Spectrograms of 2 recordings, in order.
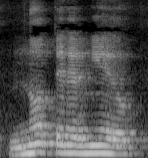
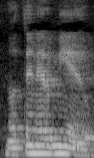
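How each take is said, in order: First: Slow, weighted stress on "no"; firm, slowed-down "no tener miedo"; emphatic repeat. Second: Said in the usual way. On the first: Real, not acted. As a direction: draw out "no" and drive the advice home.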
